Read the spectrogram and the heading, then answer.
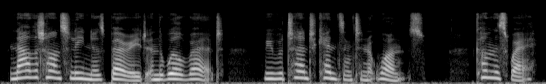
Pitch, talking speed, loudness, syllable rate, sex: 250 Hz, 210 wpm, -18 LUFS, 5.8 syllables/s, female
